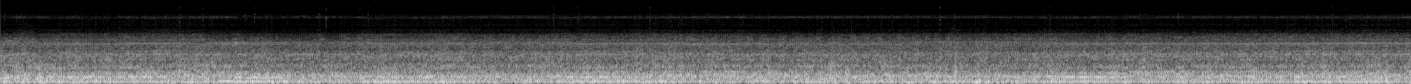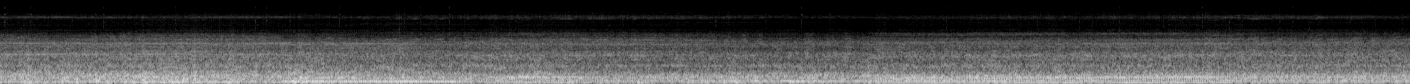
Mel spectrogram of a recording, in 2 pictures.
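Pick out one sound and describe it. Wind rushes past while riding.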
